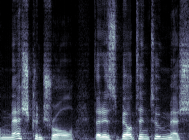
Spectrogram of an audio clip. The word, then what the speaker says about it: MeshCtrl: control it's actually it's i say mesh control but in reality it's spelled mesh mtrl mesh control and you hit enter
